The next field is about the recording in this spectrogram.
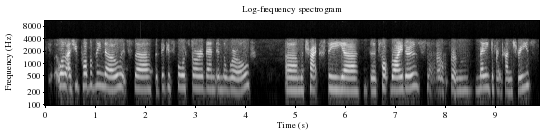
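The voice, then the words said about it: English accent with Canadian traces. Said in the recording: “your English accent cuts in and out ... a little bit of Canadian comes through”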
